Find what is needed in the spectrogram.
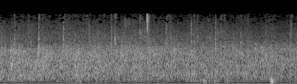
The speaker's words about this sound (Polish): I dla żony pana prezesa serdeczne brawa. Oklaski.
